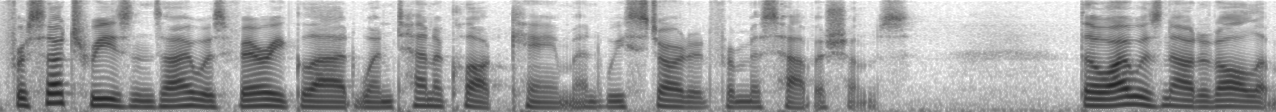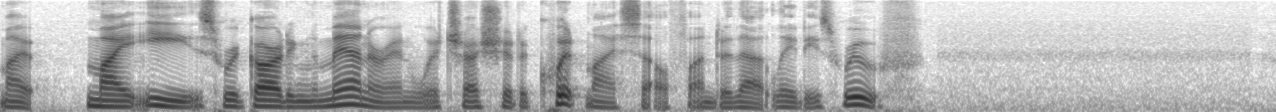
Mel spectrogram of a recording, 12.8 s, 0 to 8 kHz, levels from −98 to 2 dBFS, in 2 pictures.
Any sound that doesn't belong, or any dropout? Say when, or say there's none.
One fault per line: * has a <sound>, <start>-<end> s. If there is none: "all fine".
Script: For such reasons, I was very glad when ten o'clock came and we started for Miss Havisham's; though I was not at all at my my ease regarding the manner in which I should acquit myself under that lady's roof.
all fine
